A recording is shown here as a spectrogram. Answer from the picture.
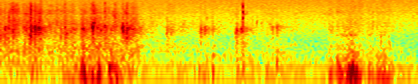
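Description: Scattered audience applause, thinning out and dying away in the first second and a half, then quiet room tone broken by a sharp click and a short low thud near the end.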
